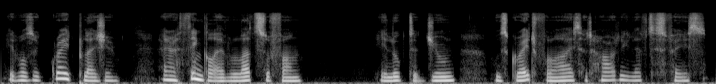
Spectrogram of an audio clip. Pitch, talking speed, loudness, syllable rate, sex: 185 Hz, 210 wpm, -18 LUFS, 5.8 syllables/s, female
